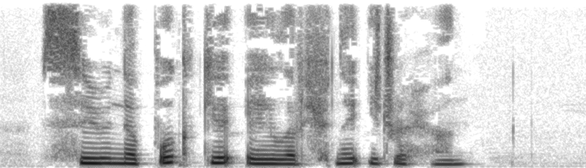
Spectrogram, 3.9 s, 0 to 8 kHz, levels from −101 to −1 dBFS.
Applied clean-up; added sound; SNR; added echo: none; none; none; none.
